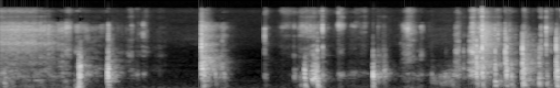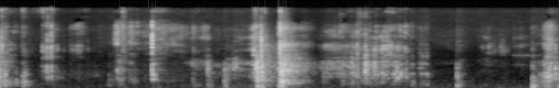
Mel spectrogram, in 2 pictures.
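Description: A cardboard toy box being handled and a plastic toy bus slid out of it: scraping and rustling of the packaging with hollow knocks at irregular intervals.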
